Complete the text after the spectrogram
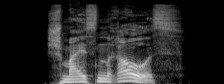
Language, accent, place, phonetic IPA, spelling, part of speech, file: German, Germany, Berlin, [ˌʃmaɪ̯sn̩ ˈʁaʊ̯s], schmeißen raus, verb, De-schmeißen raus.ogg
- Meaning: inflection of rausschmeißen: 1. first/third-person plural present 2. first/third-person plural subjunctive I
